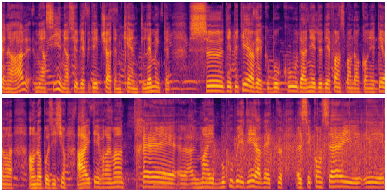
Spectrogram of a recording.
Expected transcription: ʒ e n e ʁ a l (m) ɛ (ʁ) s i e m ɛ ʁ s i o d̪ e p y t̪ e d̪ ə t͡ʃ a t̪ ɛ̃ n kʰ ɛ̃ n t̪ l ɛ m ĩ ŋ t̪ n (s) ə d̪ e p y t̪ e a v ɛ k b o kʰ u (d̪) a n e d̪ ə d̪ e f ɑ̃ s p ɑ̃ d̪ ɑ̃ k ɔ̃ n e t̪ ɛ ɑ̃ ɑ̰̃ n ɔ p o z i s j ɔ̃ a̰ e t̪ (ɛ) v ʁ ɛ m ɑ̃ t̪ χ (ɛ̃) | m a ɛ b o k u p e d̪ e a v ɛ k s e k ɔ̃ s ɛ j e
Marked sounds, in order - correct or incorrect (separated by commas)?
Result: correct, correct, correct, correct, incorrect, incorrect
